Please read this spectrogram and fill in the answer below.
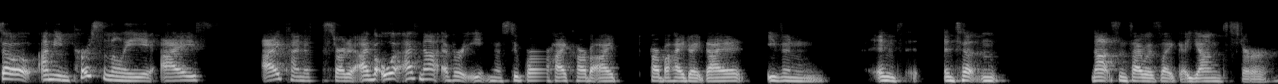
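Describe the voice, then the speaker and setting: A woman with an American accent has a plain, everyday voice, fairly low in pitch with ordinary pitch variation, speaking at a fairly slow pace against a quiet background. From Indiana, US Midwest. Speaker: registered dietitian. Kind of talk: interview conversation.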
